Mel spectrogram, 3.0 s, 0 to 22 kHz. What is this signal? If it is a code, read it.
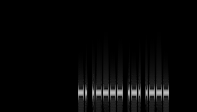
Morse code, heard as a keyed tone, about 48 wpm, 700 Hz. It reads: N1RJ
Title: USA Call Signs - 4 Characters - 2x Character Spacing - 45wpm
